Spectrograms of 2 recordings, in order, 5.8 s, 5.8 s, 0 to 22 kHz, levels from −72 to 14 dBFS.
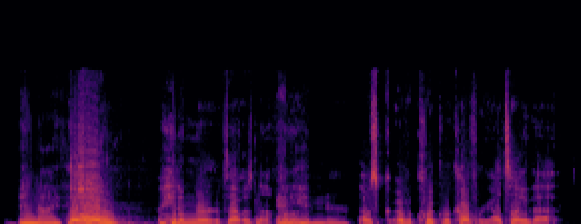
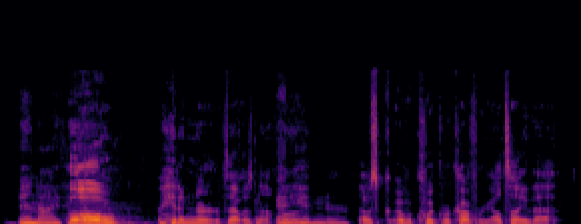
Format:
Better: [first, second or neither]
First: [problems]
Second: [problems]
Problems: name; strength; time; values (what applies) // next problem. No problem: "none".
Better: second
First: distortion; heavy; 9% of the sound clipped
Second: none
